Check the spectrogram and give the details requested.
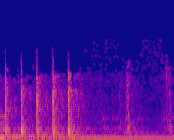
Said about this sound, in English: He knocks on the front door.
